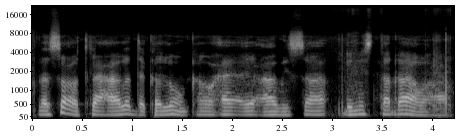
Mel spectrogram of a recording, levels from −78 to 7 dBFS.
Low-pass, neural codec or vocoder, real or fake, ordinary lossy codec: none; codec, 44.1 kHz, 2.6 kbps, SNAC; fake; none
